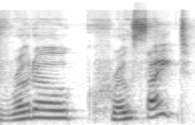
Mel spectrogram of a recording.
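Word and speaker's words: rhodochrosite: minute i wrote this down so i could pronounce it that's too funny it's rhodocrosite it's r-o-d-o-c-h-r-o-s-i-t-e so yeah we spelled it so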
